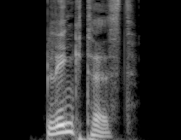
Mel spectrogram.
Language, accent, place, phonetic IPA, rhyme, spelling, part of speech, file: German, Germany, Berlin, [ˈblɪŋktəst], -ɪŋktəst, blinktest, verb, De-blinktest.ogg
- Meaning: inflection of blinken: 1. second-person singular preterite 2. second-person singular subjunctive II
